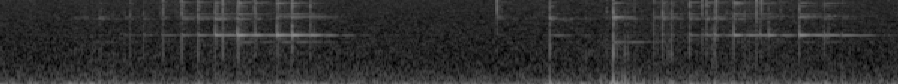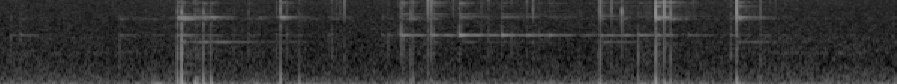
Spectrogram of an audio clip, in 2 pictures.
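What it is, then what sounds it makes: Glass object. A glass object is tapped with the fingers, giving a quiet series of light clinks and taps spread across the clip. Each tap is brief, with a bright, high ringing tone that fades quickly over a low, steady background hiss.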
